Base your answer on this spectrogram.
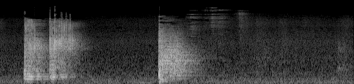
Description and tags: I want out NOW fart
fart poot gas flatulence flatulation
